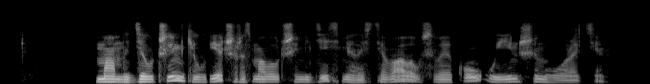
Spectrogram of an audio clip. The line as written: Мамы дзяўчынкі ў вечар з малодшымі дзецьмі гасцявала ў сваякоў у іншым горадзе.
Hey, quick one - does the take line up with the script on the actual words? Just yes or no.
yes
